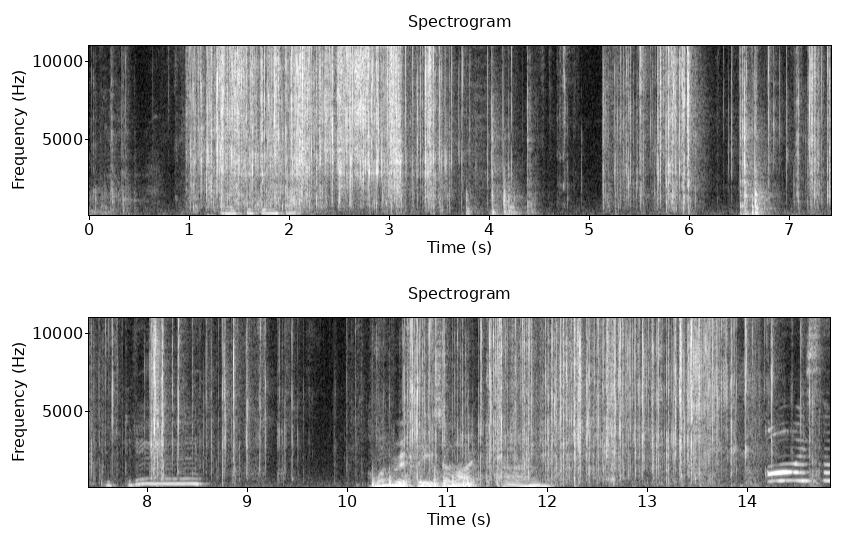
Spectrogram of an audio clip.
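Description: A plastic wrapper crinkles and rustles loudly between fingers.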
